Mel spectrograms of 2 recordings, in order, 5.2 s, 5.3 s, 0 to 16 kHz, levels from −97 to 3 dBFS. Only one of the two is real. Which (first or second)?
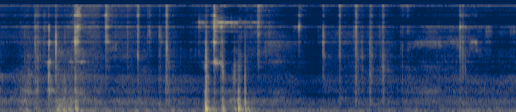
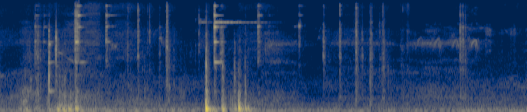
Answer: second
